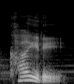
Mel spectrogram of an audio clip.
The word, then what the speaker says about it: Kairi: So again, we have two vowels together. A, I. You kind of, put them together. I. And then ri, again with a ri sound, kairi. Kind of like Kyrie Irving.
